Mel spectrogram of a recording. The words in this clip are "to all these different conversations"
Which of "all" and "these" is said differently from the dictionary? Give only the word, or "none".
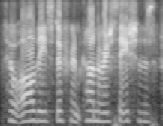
none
